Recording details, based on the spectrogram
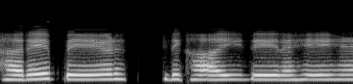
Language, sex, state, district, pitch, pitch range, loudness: Hindi, female, Madhya Pradesh, Umaria, 225 Hz, 220-230 Hz, -12 LUFS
